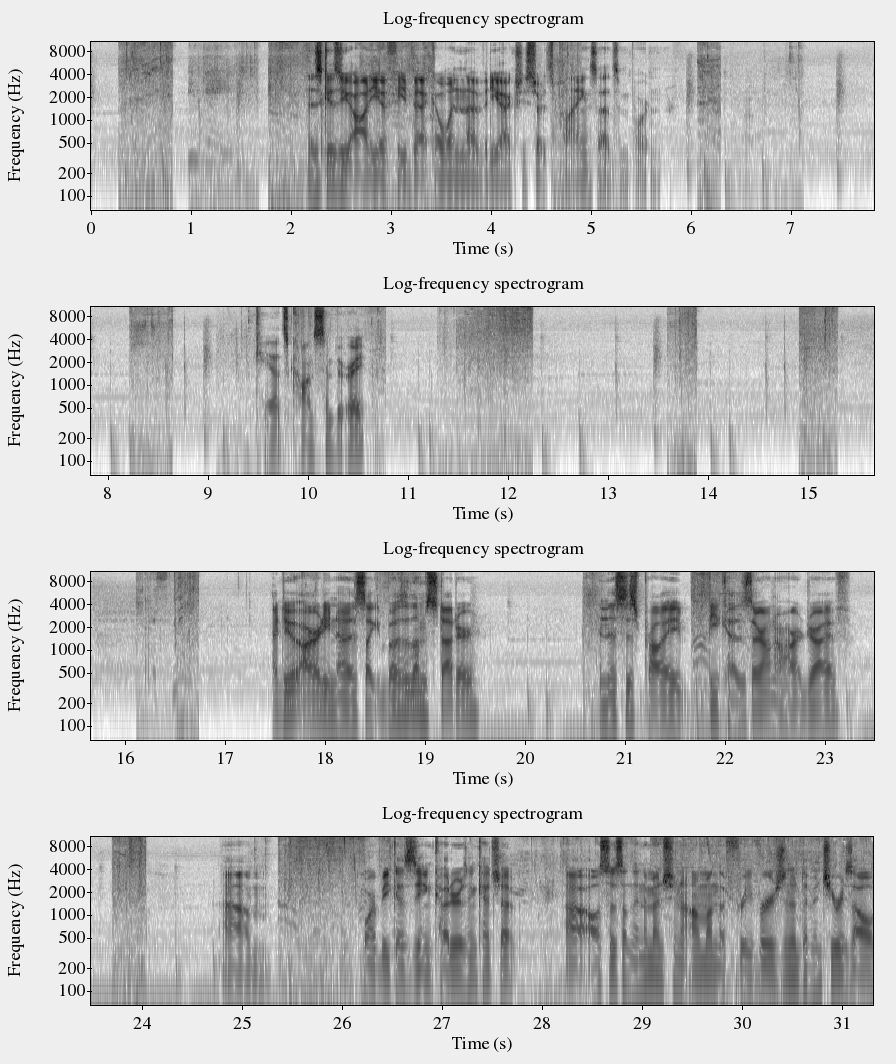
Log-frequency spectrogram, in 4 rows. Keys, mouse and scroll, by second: 0.7 click, 1.6 click, 2.4 click, 3.3 click, 4.8 click, 6.2 click, 7.0 click, 8.5 click, 9.4 click, 10.7 click, 12.1 click, 13.8 click, 15.2 click, 16.6 click, 17.8 click, 19.0 click, 20.7 click, 22.2 click, 23.9 click, 25.1 click, 26.5 click, 28.9 click, 31.2 click.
